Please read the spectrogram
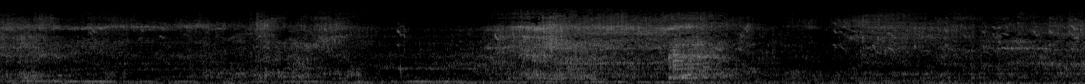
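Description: Electric RC drift car running on asphalt: its motor and tyres scrubbing as it slides, swelling twice when it drifts past close by, about halfway through and again about seven seconds in.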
